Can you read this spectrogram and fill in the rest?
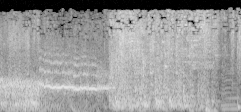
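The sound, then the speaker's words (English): Tires screech in a sustained high squeal for over a second, then a loud crash of breaking glass and crunching metal bursts in, with debris clattering as it fades. “All the weekend's source, news, gossip, and well, it wouldn't be a weekend recap show without traffic accidents, too.”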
